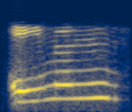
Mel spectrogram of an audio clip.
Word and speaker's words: Ammon: Okay, yes, I can hear you, but please pronounce it Ammon. That's how you're supposed to pronounce it.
